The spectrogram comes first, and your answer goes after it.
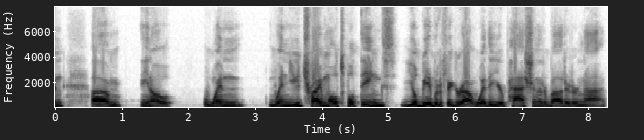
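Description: A man with an American accent speaks in an ordinary speaking voice at a fairly high pitch and a moderate pace. His pitch shows ordinary variation and his loudness stays very even against a quiet background. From Rio Grande Valley, South Texas. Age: 30s. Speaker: solar energy entrepreneur. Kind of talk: casual interview.

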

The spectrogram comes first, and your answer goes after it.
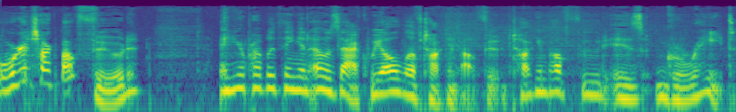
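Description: Somewhat breathy, a man speaks in an animated tone with very wide pitch swings. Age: 20s. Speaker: podcast host. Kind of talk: casual monologue. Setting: makeshift studio in a bedroom closet.

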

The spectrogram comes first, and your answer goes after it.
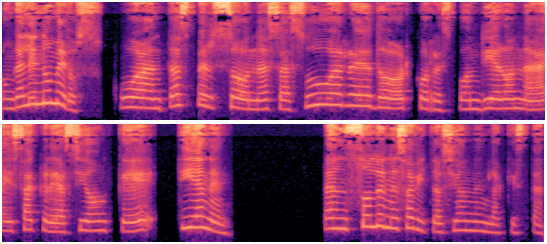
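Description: With lively intonation, a woman speaks at a very slow pace. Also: fairly high pitch for a woman. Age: 50s. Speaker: spiritual teacher and podcast host. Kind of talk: lecture. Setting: small room at home. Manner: halting.

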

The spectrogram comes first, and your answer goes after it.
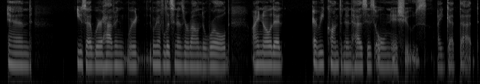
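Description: Slow-paced and fairly low in pitch, a woman speaks in a dark, mellow tone with flat, monotone intonation and long, frequent pauses. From Netherlands, Rotterdam. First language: Dutch. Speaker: fashion model and dancer. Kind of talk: casual interview conversation. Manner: direct.

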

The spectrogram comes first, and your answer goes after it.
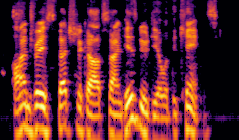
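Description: Here is an ordinary speaking voice. Its intonation is lively. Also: man. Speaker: podcast host. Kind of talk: casual sports podcast chat. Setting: remote recording, online audio call.

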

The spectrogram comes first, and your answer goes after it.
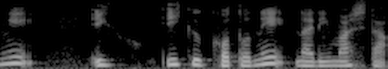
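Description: At a very slow pace, a woman with an American accent speaks in a dark, mellow tone. Her pitch variation is ordinary, and the sound is dry and close with no echo. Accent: American accent in Japanese. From US Midwest (St. Louis, Missouri). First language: English (speaking Japanese). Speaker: church member giving testimony. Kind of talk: testimony. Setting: church.

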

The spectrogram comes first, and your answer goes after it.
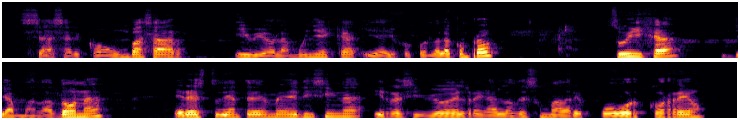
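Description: A man with a normal speaking voice talks at a fairly slow pace and a fairly high pitch, with ordinary pitch variation and a dry, close sound with no echo. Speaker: online radio show co-host. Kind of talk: storytelling; casual chat. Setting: studio.

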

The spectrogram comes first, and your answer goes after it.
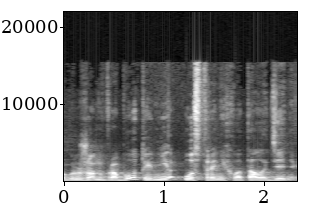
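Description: Speaking very fast, a man rushes through his words. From St Petersburg, Russia. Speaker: lawyer and investor. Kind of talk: interview.

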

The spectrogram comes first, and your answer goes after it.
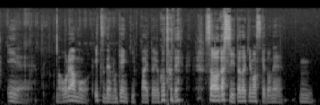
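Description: At a fairly quick pace, a man speaks with a fairly low pitch and ordinary pitch variation. His loudness swings widely. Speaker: student radio host. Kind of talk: casual chat. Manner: animated.

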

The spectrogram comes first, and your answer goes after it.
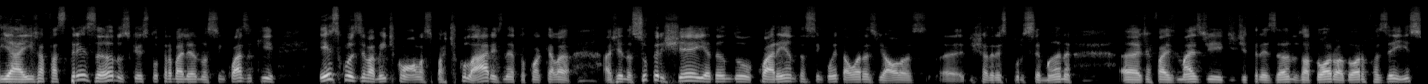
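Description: A man with a normal speaking voice, medium pitch, ordinary pitch variation, big swings in loudness and a moderate pace, in a dry, close sound with no echo. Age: 40s. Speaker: chess master and coach. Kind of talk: interview.

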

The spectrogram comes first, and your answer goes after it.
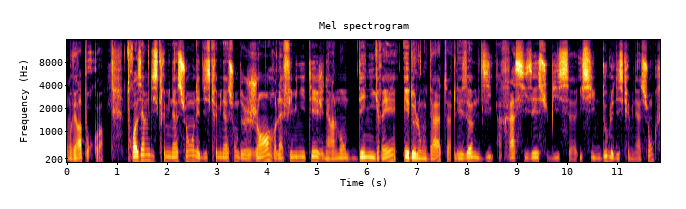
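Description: In a very clean recording with a silent background and a dry, close sound with no echo, a man speaks fairly slowly at medium pitch, his tone dark and mellow, with ordinary pitch variation. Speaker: podcast host and social science researcher. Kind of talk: scientific article summary. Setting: recording at home.

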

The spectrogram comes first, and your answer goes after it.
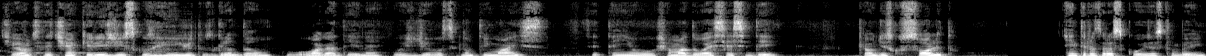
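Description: At a fairly slow pace, a man speaks in an ordinary speaking voice with a fairly high pitch. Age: 20s. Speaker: electronics technician. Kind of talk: recorded testimony.

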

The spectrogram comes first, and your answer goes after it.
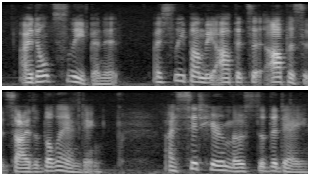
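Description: Putting on a character voice, a man speaks at a moderate pace in a fairly high, shaky voice with a gentle tone and very wide pitch swings. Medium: read story. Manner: gentle, kindly.

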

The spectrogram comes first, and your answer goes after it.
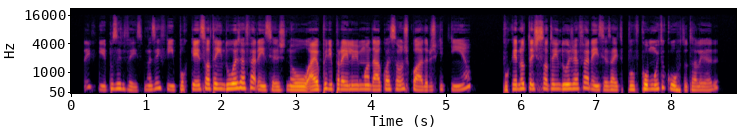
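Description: Talking at a very fast pace, a woman has a dark, mellow tone and ordinary pitch variation. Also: medium pitch for a woman, dry, close sound with no echo. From Pernambuco, Brazil (Janga, Recife area). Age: 30s. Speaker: podcast co-host. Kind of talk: casual chat.

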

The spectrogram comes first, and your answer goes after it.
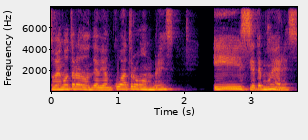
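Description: Her voice somewhat breathy, a woman delivers her words at a moderate pace. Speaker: podcast host. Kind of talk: casual chat.

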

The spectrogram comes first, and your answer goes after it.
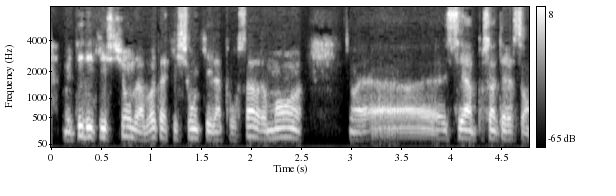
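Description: This man has a medium pitch and lively intonation. He talks at a fairly quick pace. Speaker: live stream host. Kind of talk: live podcast interview. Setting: online live stream. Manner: hesitant, repeats words.

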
